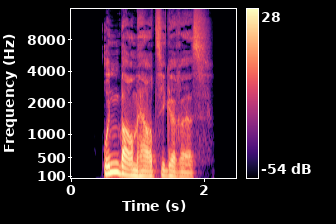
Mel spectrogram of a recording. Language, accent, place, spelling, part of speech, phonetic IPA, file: German, Germany, Berlin, unbarmherzigeres, adjective, [ˈʊnbaʁmˌhɛʁt͡sɪɡəʁəs], De-unbarmherzigeres.ogg
- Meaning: strong/mixed nominative/accusative neuter singular comparative degree of unbarmherzig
